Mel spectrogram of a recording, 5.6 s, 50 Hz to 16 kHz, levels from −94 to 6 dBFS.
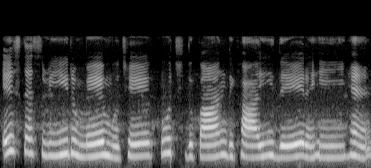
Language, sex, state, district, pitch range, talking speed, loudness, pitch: Hindi, female, Madhya Pradesh, Katni, 225-260 Hz, 110 wpm, -15 LUFS, 240 Hz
